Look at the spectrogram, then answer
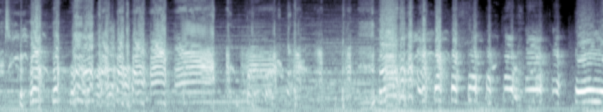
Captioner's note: uncontrolled laughter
